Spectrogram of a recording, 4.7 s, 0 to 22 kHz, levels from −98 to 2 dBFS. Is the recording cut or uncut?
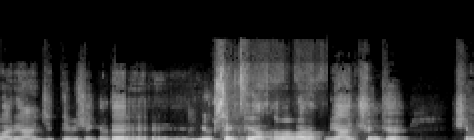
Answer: cut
